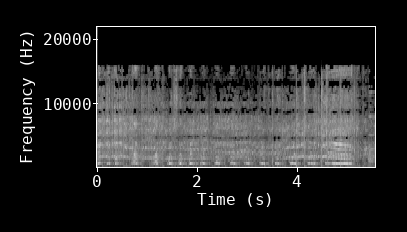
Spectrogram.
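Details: Cavalier King Charles Spaniel puppy named BoBa, going wild for a new motion-activated fake tail toy. It gives a quick string of short, high whimpers and yips, about three a second, over rustling play noise.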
